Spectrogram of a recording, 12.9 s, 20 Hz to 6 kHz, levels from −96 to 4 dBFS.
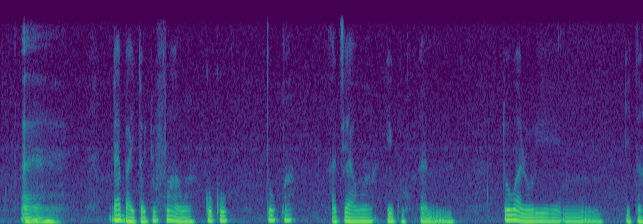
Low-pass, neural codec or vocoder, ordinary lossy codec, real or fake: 5.4 kHz; none; none; real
